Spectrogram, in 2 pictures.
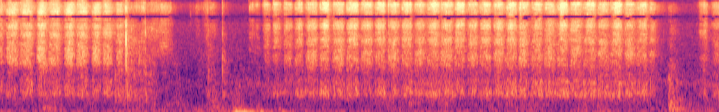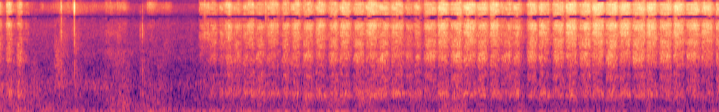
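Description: A green felt-tip Sharpie marker is rubbed back and forth over a thin paper coloring book page lying on a fabric surface, coloring it in while the other hand holds the book. It makes a steady, soft, scratchy rubbing hiss with bright texture and brief pauses and light bumps along the way.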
